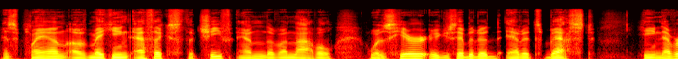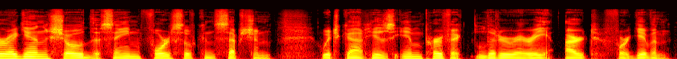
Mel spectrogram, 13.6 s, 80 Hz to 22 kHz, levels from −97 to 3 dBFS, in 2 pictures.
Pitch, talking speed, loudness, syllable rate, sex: 100 Hz, 145 wpm, -19 LUFS, 4.5 syllables/s, male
